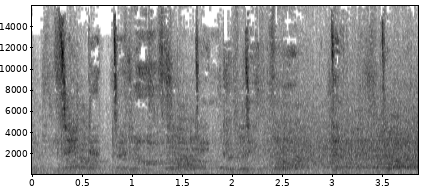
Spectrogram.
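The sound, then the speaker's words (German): A large crowd of thousands of spectators in a huge hall roars and shouts continuously, a dense wall of cheering and screaming voices that stays loud and steady throughout, with occasional sharper yells cutting through. “In eine gewaltige Halle mit Tausenden von Zuschauern, die immer noch alle haben geschrien.”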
